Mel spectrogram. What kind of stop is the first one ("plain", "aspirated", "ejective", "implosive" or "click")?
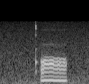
ejective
